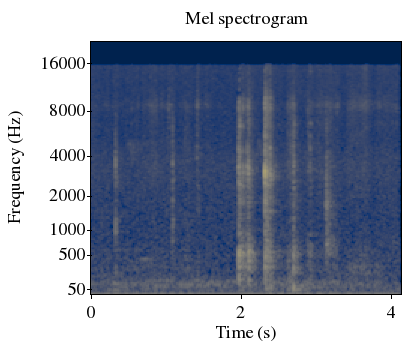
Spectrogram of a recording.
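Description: A few light plastic clicks and knocks, the sharpest pair about two seconds in, as a three-pin plug is pushed into a socket on a power strip and its cable is moved about.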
